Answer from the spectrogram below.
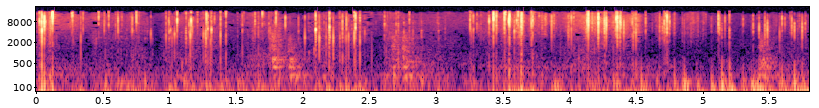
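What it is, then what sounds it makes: Wax pillar candle. Long nails scratch the top face and ribbed sides of a grey solid wax pillar candle with a scalloped top. Dense, dry, bright scraping strokes come in quick bursts over a faint low rumble, with almost no ring after each stroke.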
